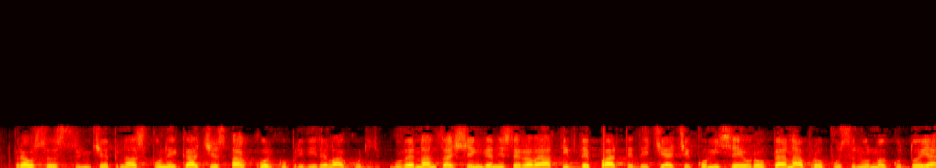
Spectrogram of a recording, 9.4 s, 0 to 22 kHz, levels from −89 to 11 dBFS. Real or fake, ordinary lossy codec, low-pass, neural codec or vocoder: real; none; 5.4 kHz; none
